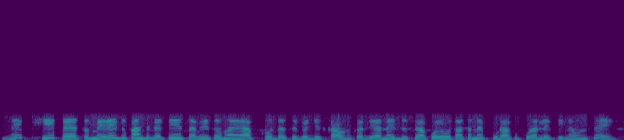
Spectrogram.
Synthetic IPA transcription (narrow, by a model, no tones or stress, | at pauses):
nɐɦĩʈʰiːkɦɛt̪omeːɾeɦid̪ʊkaːns̬eleːt̪iɦɛ̃t̪ɐbʱit̪omɛ̃ːaːp̚kod̪ɐsɾʊp̬eɖɪskaːʊ̃ɳʈ̚kɐɾd̪ijanɐɦĩd̪uːsɾakoːiɦoːt̪aɛt̪ʰɐmɛ̃puːɽakpuːɽaleːt̪inaʊnse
